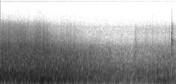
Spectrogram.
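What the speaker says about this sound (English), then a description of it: "Ammo dump. Must be touching off our own stuff." Ammunition dump explosion in a war film, a loud, deep roaring blast that rumbles on and slowly fades, with no voices over it.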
